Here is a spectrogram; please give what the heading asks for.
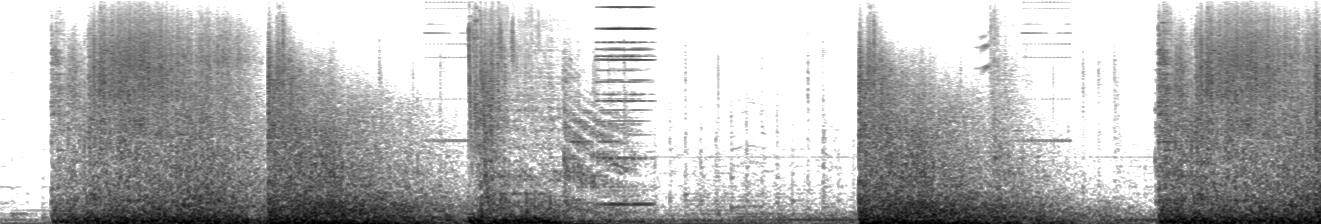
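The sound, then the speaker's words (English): Heavy explosions sound as a mech's center torso is destroyed in a mech combat video game: several loud, booming bursts with sustained rumble, separated by quieter gaps where thin electronic tones ring. “Destroying the CT will destroy the mech no matter its relative condition. Go ahead and destroy the center torso.”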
